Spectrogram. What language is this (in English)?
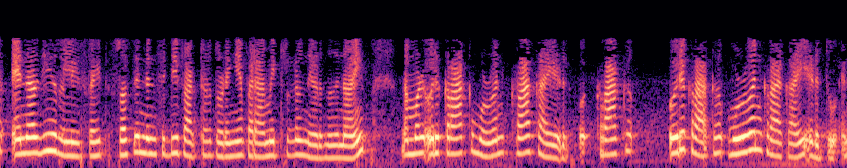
Malayalam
